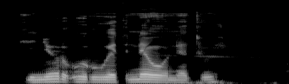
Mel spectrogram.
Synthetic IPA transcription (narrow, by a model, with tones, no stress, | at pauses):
ki˨ɲo˦ɾu˦ɾu˦e˦t̪nɛ˦o˨nɛ˨tu˦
